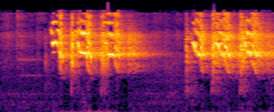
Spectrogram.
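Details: Budgerigars chirping in two loud bursts of dense, rapid, high chattering chirps and squeaky warbles, separated by a short pause, with nothing else heard in the background.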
